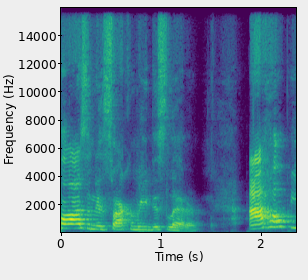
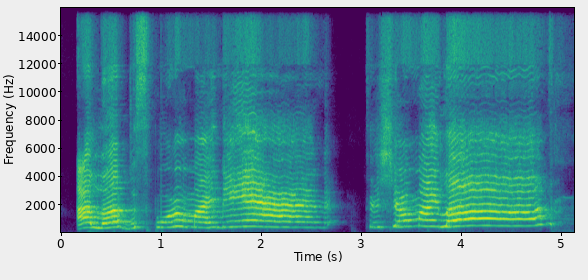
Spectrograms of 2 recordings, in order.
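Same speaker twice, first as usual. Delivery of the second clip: put-on woman's voice, higher; 8 semitones higher, 3 dB louder than usual. Reading a woman's letter aloud to the audience, put-on woman's voice. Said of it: "that woman don't sound like that".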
